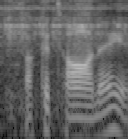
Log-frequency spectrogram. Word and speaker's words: Whakatane: Anything WH is an F. It got me. I was chuckling away for the first 3 months I was out there. Whakatane and Well, Whangarei.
